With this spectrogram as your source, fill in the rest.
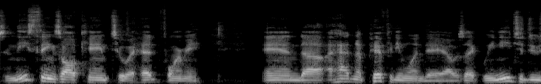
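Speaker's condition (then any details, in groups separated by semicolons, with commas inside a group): No condition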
